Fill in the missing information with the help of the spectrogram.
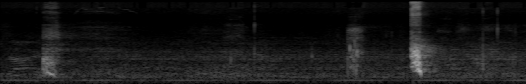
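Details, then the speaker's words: Dog with hiccups, also giving a burp; three brief, sharp gulping sounds at irregular spacing: hiccups. "he sucks the hiccups."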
